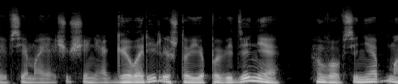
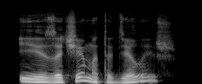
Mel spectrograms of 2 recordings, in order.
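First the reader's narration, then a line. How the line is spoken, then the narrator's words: Calm question. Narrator (Russian): спокойно спросил я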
